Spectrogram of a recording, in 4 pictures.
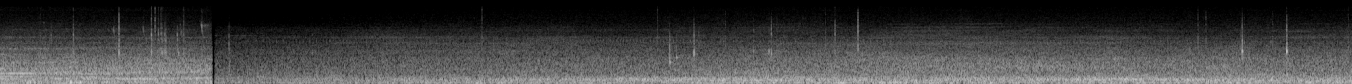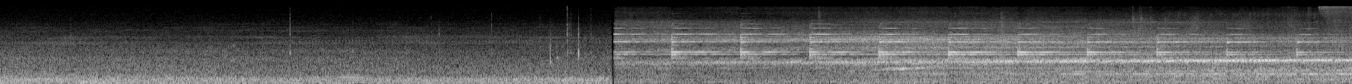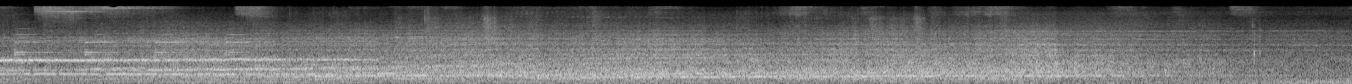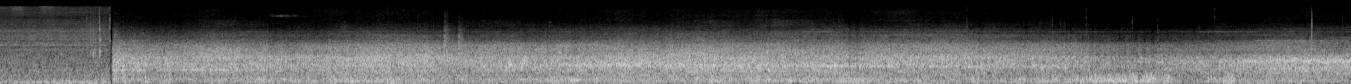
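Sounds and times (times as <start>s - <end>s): train wheels on rails: 0.0s - 54.0s
distant rushing noise: 19.6s - 54.0s
train motor whine: 19.7s - 35.2s.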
